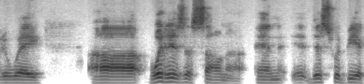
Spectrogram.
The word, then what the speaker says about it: sauna: I mean, in Finnish, we say sauna. In a lot of international circles, people say sauna.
